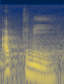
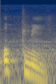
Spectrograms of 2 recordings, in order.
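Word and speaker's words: أُكْل: Jadi bacanya bukan al-imsaku anil akli, tapi al-imsaku anil ukli. Dengan dhammah hamzahnya.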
